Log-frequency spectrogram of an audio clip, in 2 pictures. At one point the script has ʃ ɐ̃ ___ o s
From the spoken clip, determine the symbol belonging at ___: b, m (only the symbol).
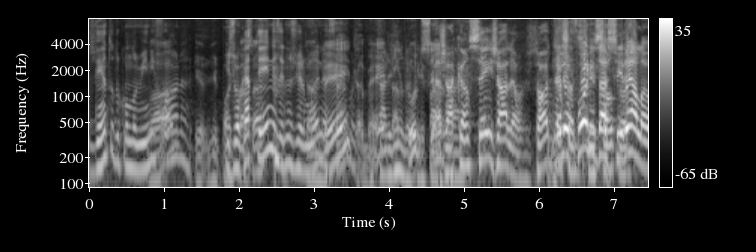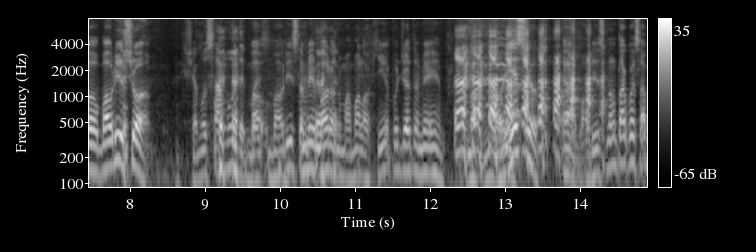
m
